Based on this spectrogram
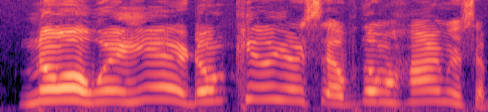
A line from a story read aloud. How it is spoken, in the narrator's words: Paul yell out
